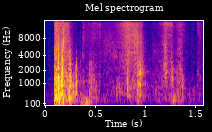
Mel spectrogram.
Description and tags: Grabbing a bundle of papers out of someone's hands
bundle, grab, grabbing, page, pages, paper, papers, snatch, snatching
